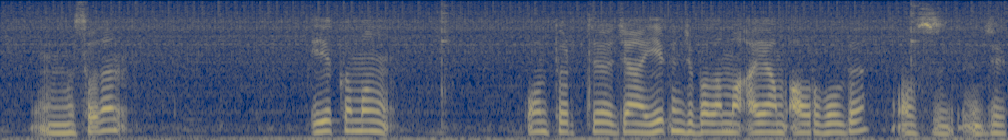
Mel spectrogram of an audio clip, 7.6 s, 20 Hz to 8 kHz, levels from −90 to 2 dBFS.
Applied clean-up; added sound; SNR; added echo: none; Camera; 14 dB; none.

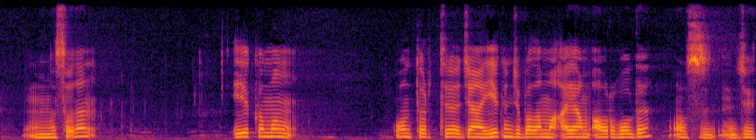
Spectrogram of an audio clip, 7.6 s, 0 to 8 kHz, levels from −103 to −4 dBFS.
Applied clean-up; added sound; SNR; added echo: none; none; none; none.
